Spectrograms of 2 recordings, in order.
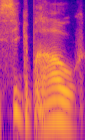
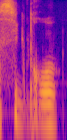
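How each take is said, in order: First: The last syllable ends with an 'ow' vowel. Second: The last syllable ends with an 'oh' vowel. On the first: The speaker calls it right. "ça se dit Sigbrau" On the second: The speaker calls it wrong. "non pas Sigbro"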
